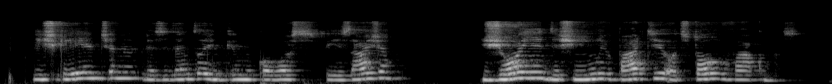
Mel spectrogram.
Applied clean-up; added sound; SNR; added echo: neural mask model DeepFilterNet 3.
